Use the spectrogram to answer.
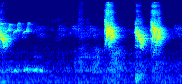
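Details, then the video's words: Sparrows chirping loudly: soft twittering notes at the start, then after a pause three loud, harsh, high chirps in quick succession. "Sparrows Loud Chirping Sounds"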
